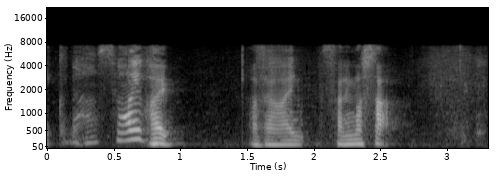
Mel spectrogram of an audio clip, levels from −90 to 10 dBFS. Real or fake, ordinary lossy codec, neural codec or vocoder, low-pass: fake; none; codec, 24 kHz, 0.9 kbps, WavTokenizer, medium music audio release; 7.2 kHz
